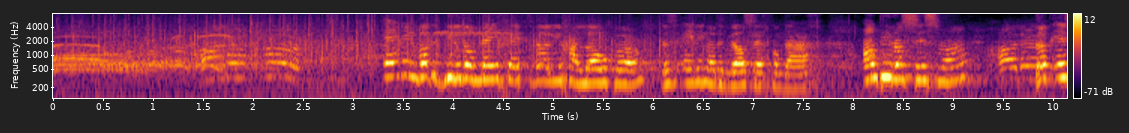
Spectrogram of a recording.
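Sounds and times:
crowd applauding at a demonstration: 0:00.0 - 0:06.8
speech: 0:03.3 - 0:10.1.

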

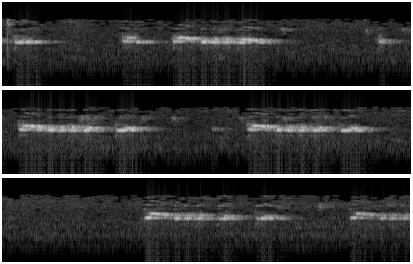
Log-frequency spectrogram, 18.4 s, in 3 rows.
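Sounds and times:
spotted dove cooing: 0:01.8 - 0:04.2, 0:05.6 - 0:08.5, 0:09.8 - 0:11.8, 0:14.4 - 0:16.7, 0:17.5 - 0:18.3.

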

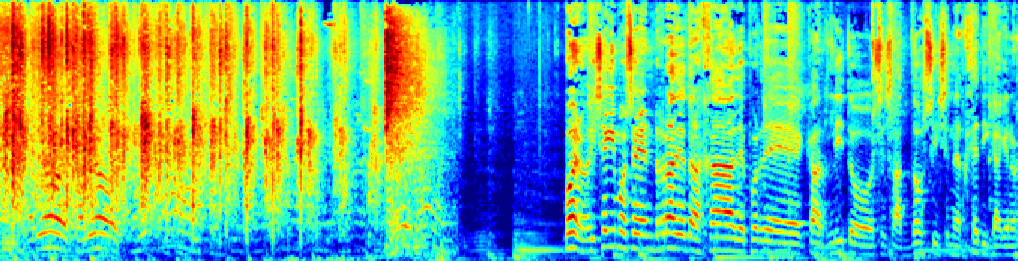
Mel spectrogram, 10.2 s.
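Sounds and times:
hand clapping for a departing guest: 0:00.0 - 0:04.6
speech: 0:00.4 - 0:01.4, 0:05.6 - 0:10.1.

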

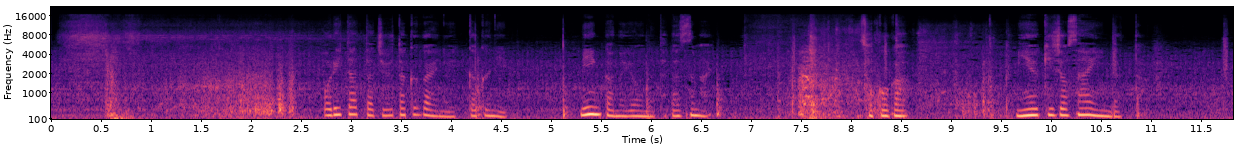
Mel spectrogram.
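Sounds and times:
moving bus engine rumble: 0:00.0 - 0:11.8
road noise in a moving bus: 0:00.0 - 0:11.8
thump or rattle: 0:00.4 - 0:03.0
speech: 0:02.7 - 0:04.6, 0:05.3 - 0:06.7, 0:07.6 - 0:08.8, 0:09.6 - 0:10.8.

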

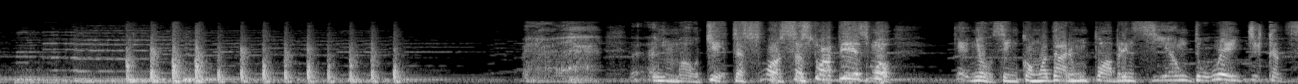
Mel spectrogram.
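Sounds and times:
knocking on a wooden door: 0:01.3 - 0:04.2
speech: 0:06.5 - 0:12.9.

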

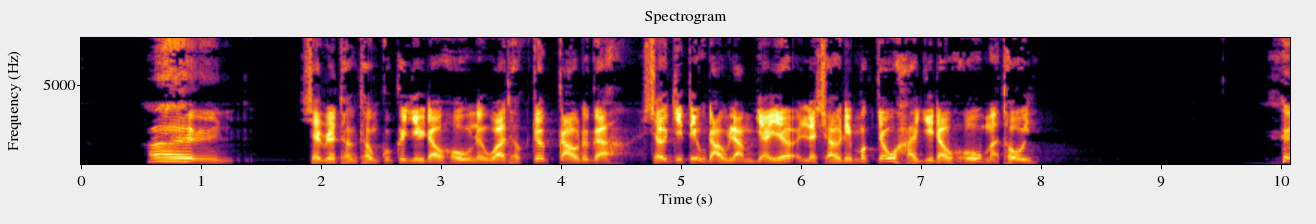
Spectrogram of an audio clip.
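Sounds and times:
person yawning: 0:00.6 - 0:01.3, 0:09.9 - 0:10.0
speech: 0:00.6 - 0:08.0.

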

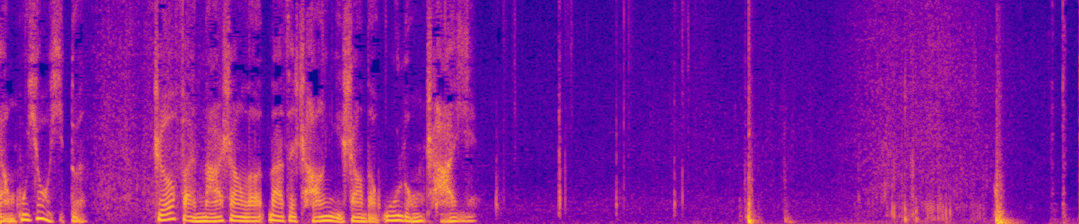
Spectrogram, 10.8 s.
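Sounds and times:
speech: 0:00.0 - 0:04.8
soft rustle: 0:00.7 - 0:02.5, 0:04.8 - 0:10.0
car door pulled open at a roadside at night: 0:07.4 - 0:08.0, 0:09.9 - 0:10.2.

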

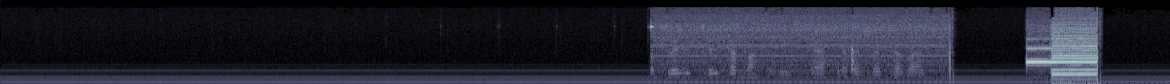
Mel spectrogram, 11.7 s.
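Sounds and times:
steady low electrical hum: 0:00.0 - 0:11.6
buzzy radio beep tone on air traffic radio: 0:06.5 - 0:09.5, 0:10.3 - 0:11.0
speech: 0:06.9 - 0:09.6.

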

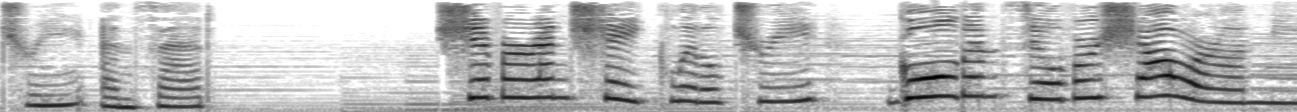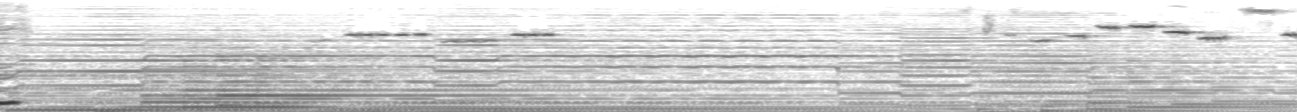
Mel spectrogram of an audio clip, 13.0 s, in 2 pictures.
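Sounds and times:
speech: 0:00.1 - 0:01.2, 0:02.2 - 0:06.7
small bird chirping: 0:08.2 - 0:09.4, 0:11.4 - 0:12.9.

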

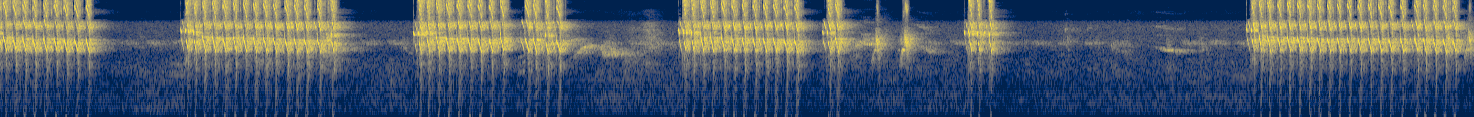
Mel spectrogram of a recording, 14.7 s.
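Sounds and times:
bird singing rapid high chattering trills: 0:00.0 - 0:14.7.

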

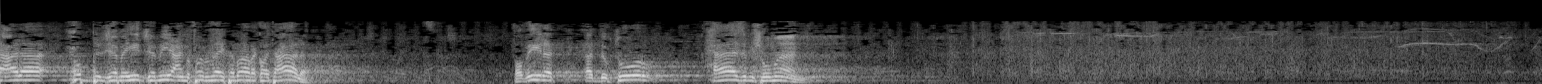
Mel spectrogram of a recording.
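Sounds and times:
speech: 0:00.0 - 0:03.5, 0:05.2 - 0:08.2
large audience clapping at a religious mass rally: 0:08.8 - 0:15.4
shrill whistles from the audience: 0:09.3 - 0:15.4.

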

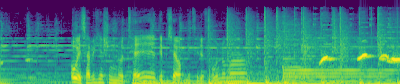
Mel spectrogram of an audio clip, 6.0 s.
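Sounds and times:
person whistling a melody: 0:00.0 - 0:00.9, 0:04.7 - 0:06.0
speech: 0:01.0 - 0:04.4.

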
